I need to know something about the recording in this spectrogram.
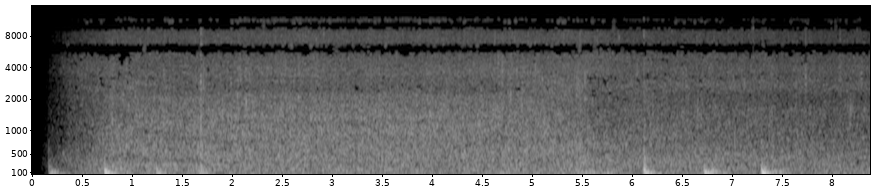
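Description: Footsteps thud slowly on a wet path.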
